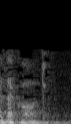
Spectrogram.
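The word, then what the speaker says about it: زكاة: نقطة اخرى احسن لا ليس من القرآن، اصلا العرب الجاهلي يكتب زکوت و يقرأ زکات، فهو معرب من كلمة زکوت و كتابتا زکوت الان هذه الكتاب زکوت لكن تتلفظ زکات. هذه نکته.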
